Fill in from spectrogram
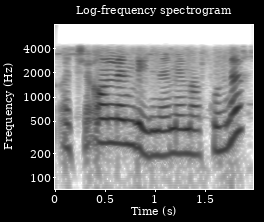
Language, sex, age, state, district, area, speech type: Hindi, female, 18-30, Rajasthan, Bharatpur, rural, conversation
